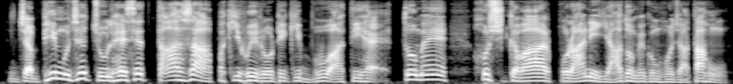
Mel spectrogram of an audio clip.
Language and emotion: Urdu, happy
